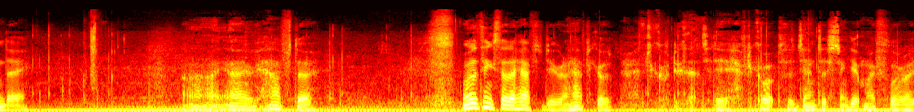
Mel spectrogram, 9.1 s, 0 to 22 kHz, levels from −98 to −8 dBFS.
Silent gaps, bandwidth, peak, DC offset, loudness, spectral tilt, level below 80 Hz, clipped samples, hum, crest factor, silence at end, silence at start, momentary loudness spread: none; 12.5 kHz; -2 dBFS; under 0.1%; -20 LUFS; -7 dB/octave; -30 dBFS; under 0.1%; none; 18 dB; 0 s; 0 s; 15 LU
